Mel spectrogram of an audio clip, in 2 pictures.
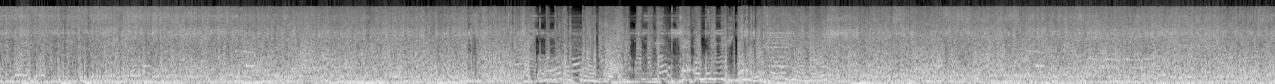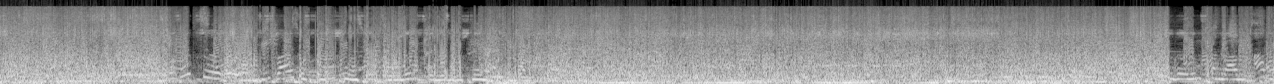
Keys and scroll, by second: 4.7 Page_Down, 13.7 Page_Down, 23.7 Page_Down.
